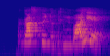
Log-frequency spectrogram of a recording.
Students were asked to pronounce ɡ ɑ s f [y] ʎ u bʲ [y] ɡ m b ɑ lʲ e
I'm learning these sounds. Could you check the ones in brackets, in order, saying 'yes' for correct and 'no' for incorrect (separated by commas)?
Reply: yes, no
